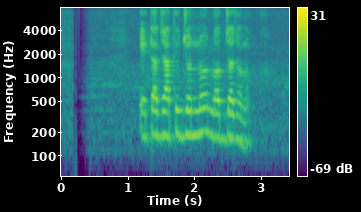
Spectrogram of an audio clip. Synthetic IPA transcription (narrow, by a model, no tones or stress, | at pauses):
eʈad͡ʑat̪iɾd͡ʑonːolɔd̪d͡ʑad͡ʑɔnok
